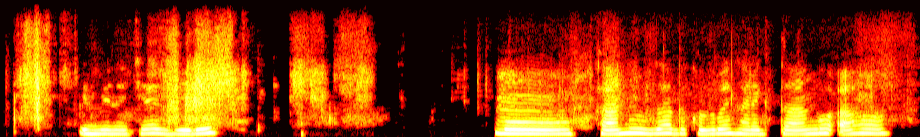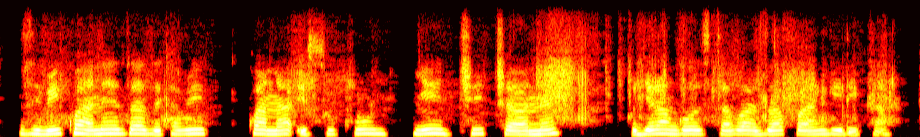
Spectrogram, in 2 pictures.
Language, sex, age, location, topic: Kinyarwanda, female, 25-35, Musanze, agriculture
